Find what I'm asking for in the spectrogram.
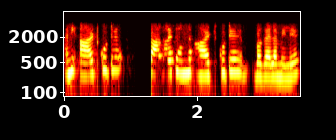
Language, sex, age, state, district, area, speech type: Marathi, female, 18-30, Maharashtra, Solapur, urban, conversation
